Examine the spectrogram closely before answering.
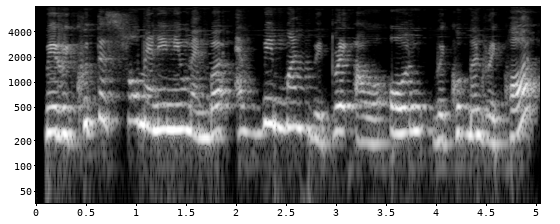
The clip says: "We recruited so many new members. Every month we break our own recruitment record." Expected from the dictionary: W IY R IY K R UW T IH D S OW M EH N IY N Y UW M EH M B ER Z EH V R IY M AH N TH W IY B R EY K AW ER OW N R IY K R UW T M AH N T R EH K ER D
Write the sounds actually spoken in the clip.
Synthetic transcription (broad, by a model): W IY R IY K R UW T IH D S OW M EH N IY N Y UW M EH M B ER EH V R IY M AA N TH W IY B R EY K AW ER OW N R IY K R UW T M AH N T R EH K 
